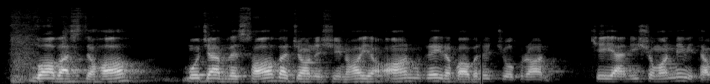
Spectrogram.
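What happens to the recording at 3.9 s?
Nothing goes wrong at 3.9 s; the speech carries on intact through that moment, with no dropout, click or distortion.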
